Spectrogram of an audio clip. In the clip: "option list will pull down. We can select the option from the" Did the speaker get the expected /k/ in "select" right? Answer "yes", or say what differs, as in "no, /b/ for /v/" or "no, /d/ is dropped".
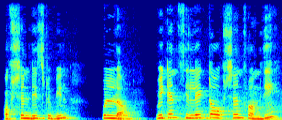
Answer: yes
